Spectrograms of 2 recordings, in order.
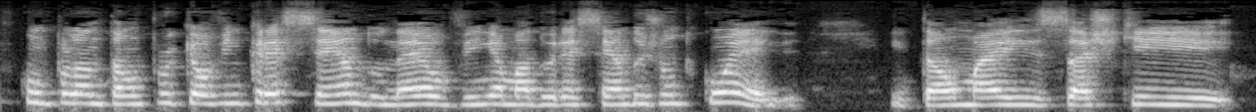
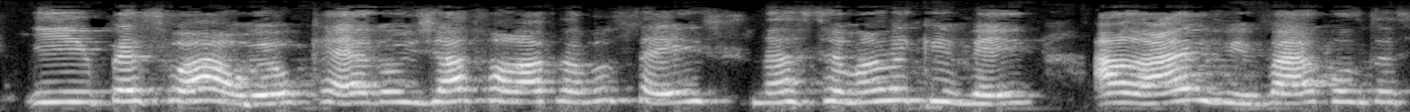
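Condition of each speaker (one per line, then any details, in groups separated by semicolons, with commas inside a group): No condition
Cerebral palsy; present since birth, uses wheelchair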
